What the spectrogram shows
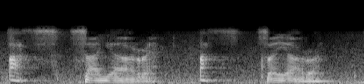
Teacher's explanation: sometimes the lam, that is the letter L of the word al, is pronounced the same as the first letter of the word that follows. So if we have the word, for example, in Arabic for car, sayara, and we want to say the car, instead of saying, we would write al-sayara.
